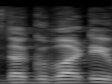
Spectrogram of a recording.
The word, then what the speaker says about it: Daggubati: Ladies and gentlemen, please give it up for Rana Daggubati. ताली बजाओ यार. Pronounced it correctly or not? Finally, after 13 years, they got my name right. It's Daggubati.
